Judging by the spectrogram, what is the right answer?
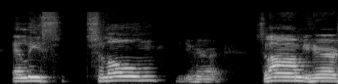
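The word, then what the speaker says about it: שלום: So they see shalom or how they they show the pronunciation shalom.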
